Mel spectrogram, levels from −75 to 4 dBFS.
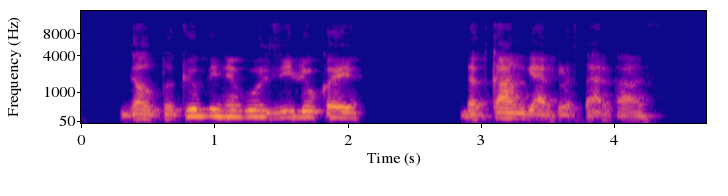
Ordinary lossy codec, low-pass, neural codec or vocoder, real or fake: AAC, 96 kbps; 10.8 kHz; codec, 24 kHz, 3 kbps, HILCodec; fake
